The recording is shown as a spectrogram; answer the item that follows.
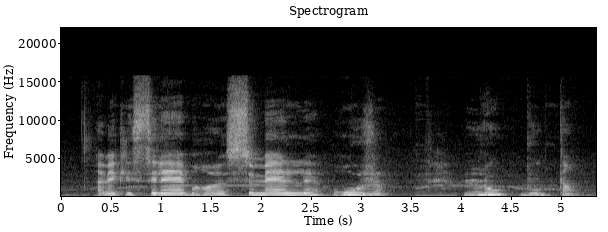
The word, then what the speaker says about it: Louboutin: Louboutin. Louboutin. Je pense pas que ce soit particulièrement difficile à prononcer pour toi. Louboutin. Trois syllabes, plutôt simple. Tu vois que le son 1 peut aussi s'écrire IN.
